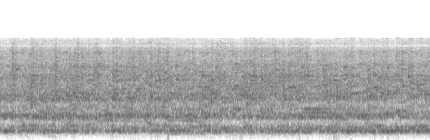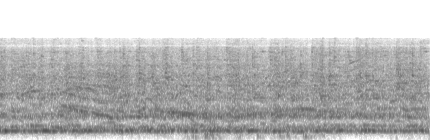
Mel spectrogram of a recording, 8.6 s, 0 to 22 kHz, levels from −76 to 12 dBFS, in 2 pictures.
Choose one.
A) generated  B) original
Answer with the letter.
B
